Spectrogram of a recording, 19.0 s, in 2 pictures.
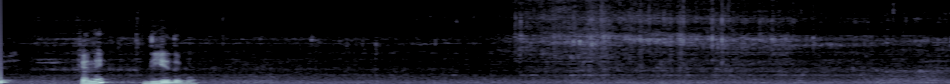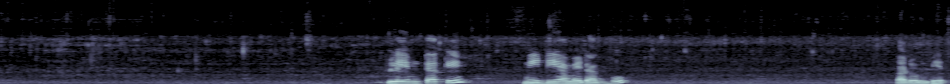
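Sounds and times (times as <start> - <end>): patties sizzling in hot oil: 0.2 - 19.0.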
